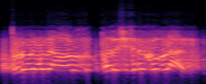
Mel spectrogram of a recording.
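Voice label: Turkish bailout, mood med, speech; War Thunder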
